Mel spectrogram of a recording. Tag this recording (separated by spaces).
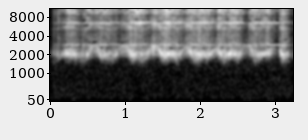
orchestral percussion cymbal bell chime ding finger-cymbals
